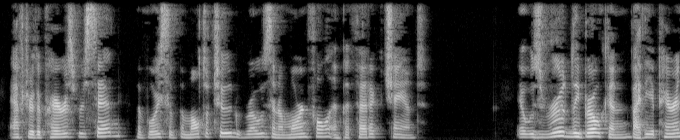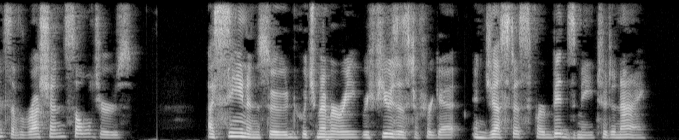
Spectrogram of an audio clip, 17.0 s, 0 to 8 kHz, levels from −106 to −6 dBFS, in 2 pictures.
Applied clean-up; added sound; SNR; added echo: none; none; none; none.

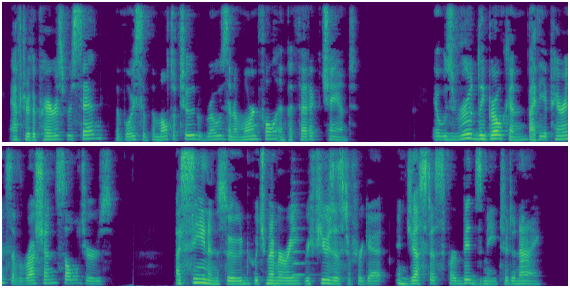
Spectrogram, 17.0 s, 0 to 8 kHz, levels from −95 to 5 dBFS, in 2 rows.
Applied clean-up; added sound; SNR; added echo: none; Bowed string instrument; 18 dB; none.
